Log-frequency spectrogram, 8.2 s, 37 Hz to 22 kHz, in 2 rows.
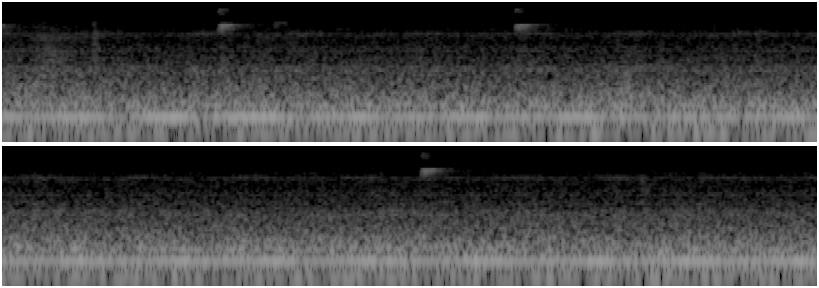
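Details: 1991 Casablanca Delta II ceiling fan running on high: quiet steady low hum, no rattle or wobble, faint chirps in background; running smoothly.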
